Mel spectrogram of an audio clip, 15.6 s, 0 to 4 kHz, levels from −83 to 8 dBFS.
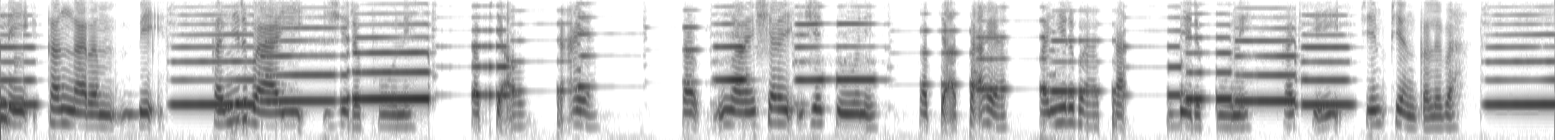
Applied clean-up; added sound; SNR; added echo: neural mask model RNNoise.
